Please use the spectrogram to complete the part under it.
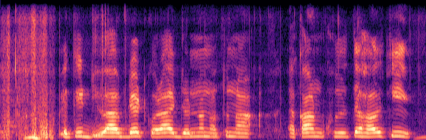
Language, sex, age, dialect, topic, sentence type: Bengali, male, 18-24, Jharkhandi, banking, question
